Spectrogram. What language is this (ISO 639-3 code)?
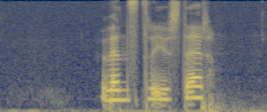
nor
